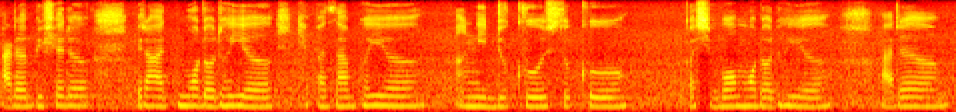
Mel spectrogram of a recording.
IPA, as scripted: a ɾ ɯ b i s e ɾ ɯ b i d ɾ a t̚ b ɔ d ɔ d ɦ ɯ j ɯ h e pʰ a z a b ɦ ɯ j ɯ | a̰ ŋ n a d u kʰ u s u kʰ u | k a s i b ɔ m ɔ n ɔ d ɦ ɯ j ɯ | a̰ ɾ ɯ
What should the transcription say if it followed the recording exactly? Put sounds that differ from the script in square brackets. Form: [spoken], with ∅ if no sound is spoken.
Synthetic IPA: a ɾ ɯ b i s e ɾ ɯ b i [∅] ɾ a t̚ [m] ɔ d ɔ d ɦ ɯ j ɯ h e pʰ a z a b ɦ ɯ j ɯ | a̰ ŋ n [i] d u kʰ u s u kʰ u | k a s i b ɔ m ɔ [d] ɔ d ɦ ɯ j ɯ | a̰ ɾ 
